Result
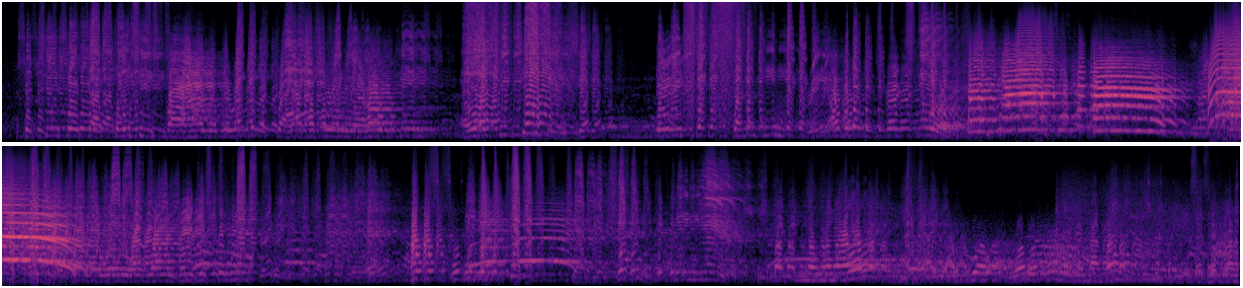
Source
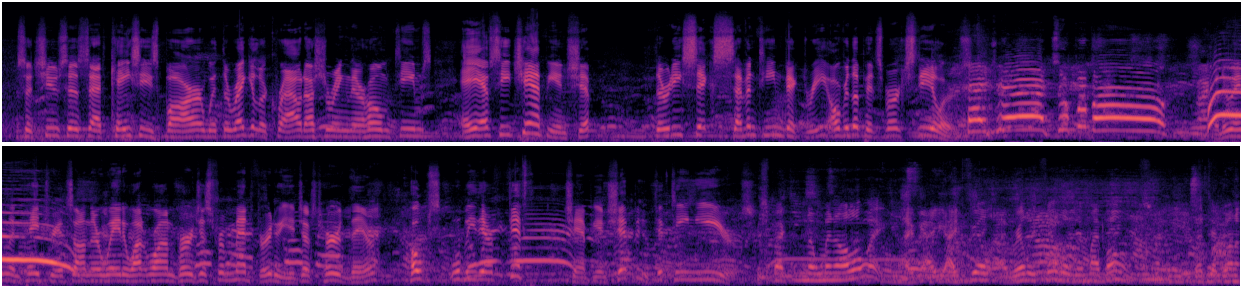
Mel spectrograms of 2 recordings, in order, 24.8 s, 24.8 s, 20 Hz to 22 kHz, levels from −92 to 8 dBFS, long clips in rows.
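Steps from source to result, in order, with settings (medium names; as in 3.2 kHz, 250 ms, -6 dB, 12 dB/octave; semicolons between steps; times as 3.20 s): self-modulated delay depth 0.67 ms; 21.74–22.93 s: low-pass 1.1 kHz 12 dB/octave; feedback delay 122 ms, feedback 34%, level -5 dB; 14.93–16.05 s: valve stage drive 41 dB, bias 0.5; high-pass 750 Hz 6 dB/octave; endings held to a fixed fall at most 230 dB/s; trim -6.5 dB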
